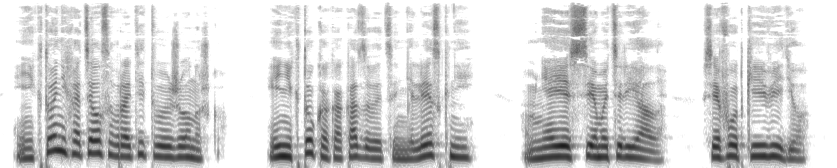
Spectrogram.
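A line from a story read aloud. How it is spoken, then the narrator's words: Angry growl. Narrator (Russian): рыкнул отец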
